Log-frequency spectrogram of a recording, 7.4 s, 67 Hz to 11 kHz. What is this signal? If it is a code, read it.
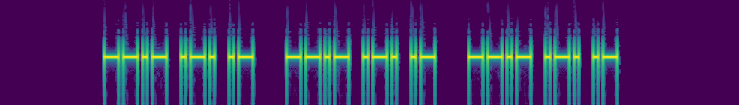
Morse code, heard as a keyed tone, about 25 wpm, 700 Hz. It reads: QRA QRA QRA
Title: Q-Codes Repeated 3x 25wpm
